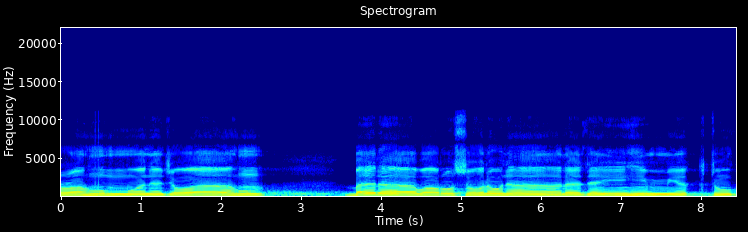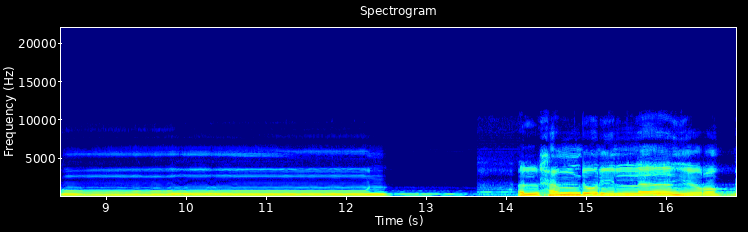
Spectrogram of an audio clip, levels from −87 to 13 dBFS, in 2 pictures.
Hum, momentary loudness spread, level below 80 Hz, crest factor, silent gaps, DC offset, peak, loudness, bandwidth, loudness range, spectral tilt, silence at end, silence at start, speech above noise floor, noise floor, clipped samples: none; 8 LU; -68 dBFS; 14 dB; none; under 0.1%; -10 dBFS; -25 LUFS; 10 kHz; 5 LU; -8 dB/octave; 0 s; 0 s; 27 dB; -50 dBFS; under 0.1%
